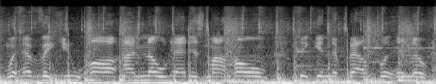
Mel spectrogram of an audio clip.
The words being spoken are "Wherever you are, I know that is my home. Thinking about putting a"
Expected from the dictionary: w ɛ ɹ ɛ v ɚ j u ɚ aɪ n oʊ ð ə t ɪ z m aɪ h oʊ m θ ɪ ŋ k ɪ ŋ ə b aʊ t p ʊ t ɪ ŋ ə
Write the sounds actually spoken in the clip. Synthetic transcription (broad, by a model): w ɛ ɹ ɛ v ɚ j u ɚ aɪ n oʊ ð ə t ɪ z m aɪ h oʊ m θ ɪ k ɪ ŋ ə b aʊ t f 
